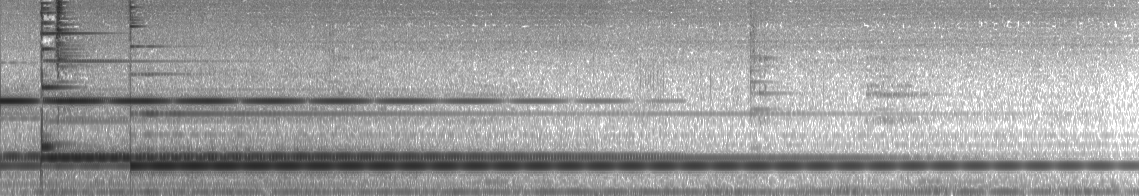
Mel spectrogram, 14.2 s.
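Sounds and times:
long bending bell tones: 0.0 - 14.2.

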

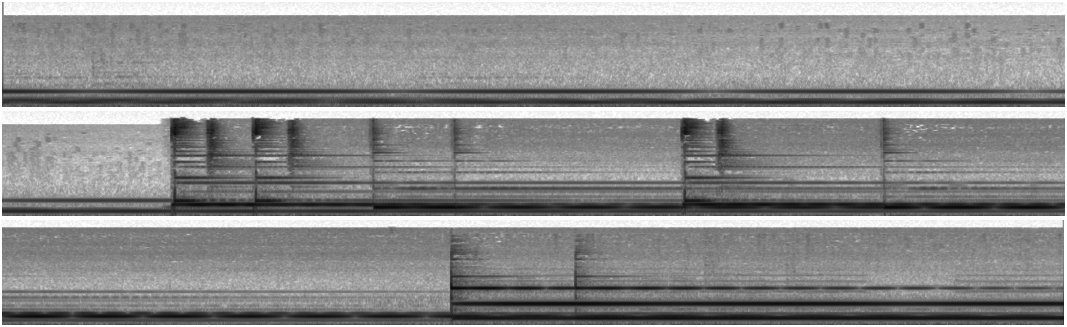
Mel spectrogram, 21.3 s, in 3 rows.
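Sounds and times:
long bell ringing: 8.2 - 21.2.

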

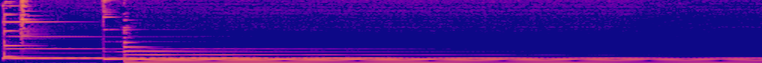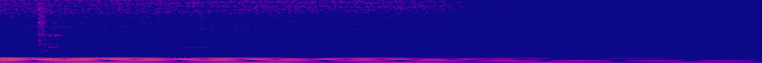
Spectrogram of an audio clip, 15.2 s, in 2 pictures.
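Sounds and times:
long simple bell ringing: 0.0 - 9.3.

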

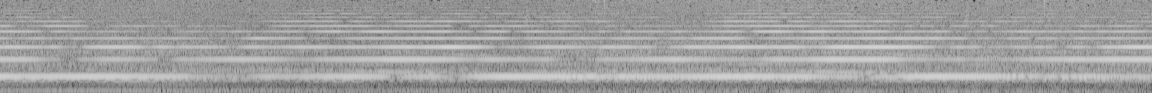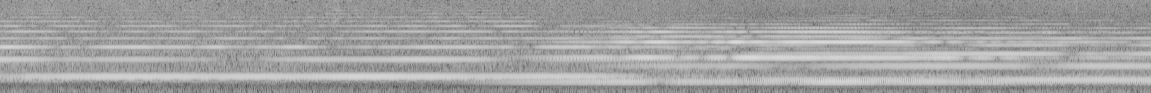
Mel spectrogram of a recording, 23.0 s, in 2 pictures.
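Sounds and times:
tornado siren: 0.0 - 23.0.

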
